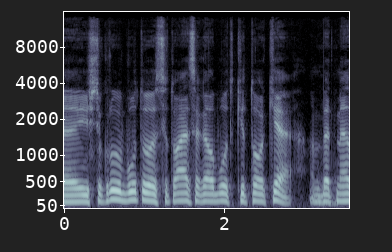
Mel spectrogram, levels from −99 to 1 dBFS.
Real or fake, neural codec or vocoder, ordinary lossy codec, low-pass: real; none; MP3, 96 kbps; 14.4 kHz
